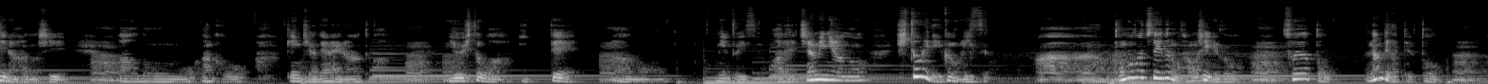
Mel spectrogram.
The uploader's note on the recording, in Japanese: 慣れない環境で録音したので、膨れたような音質で聞きづらくすみません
